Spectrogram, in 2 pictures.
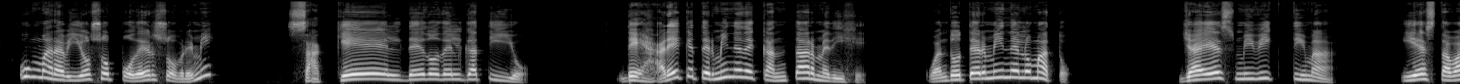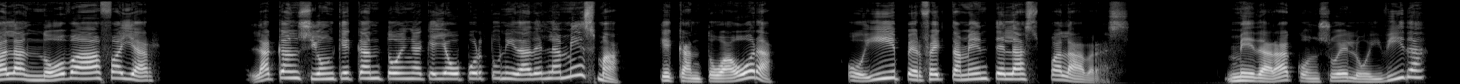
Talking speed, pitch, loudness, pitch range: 110 wpm, 240 Hz, -15 LUFS, 185-275 Hz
